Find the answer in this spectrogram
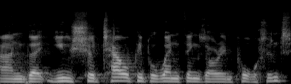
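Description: A man with a south Wales accent, fairly high pitch, ordinary pitch variation and a fairly quick pace, over a quiet background. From Wales, Pontypool. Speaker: retired broadcast journalist. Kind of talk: interview conversation.

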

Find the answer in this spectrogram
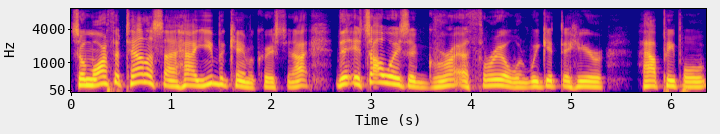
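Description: With an Alabama accent, a man talks at a fairly quick pace in a fairly high pitch against a quiet background. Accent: Southern US (Alabama). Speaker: church podcast host. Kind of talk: casual interview.

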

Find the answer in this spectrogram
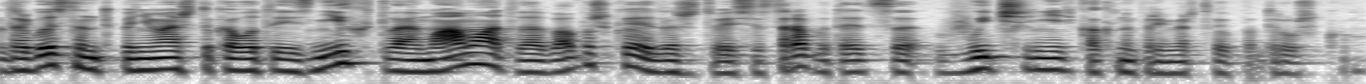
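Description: An ordinary speaking voice moves at a fairly quick pace with hardly any pauses. Its pitch varies in an ordinary way. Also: man, medium pitch for a man. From Russian provinces. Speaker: podcast co-host. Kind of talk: casual chat.

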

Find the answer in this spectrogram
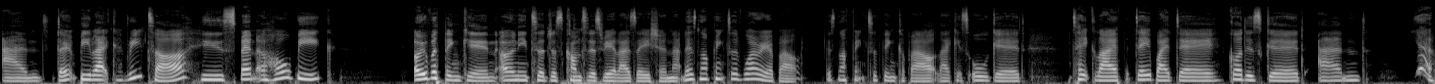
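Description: Lively intonation at a moderate pace, on a very clean, dry, close recording with a silent background and no echo. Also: woman, medium pitch for a woman. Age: 20s. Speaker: podcast host. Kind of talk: solo monologue to listeners; casual chat. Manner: animated.

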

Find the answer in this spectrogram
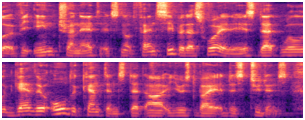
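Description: A man's fairly low voice with a French accent and ordinary pitch variation. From France. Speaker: school director. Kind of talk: online panel talk. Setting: online session.

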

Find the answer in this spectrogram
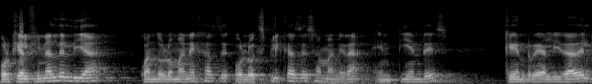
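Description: A man's medium-pitched speech carries audible room echo. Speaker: podcast host. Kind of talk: casual interview chat.

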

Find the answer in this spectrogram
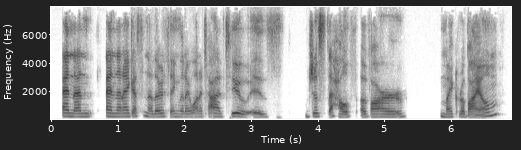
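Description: A woman with a Canadian accent talks at a moderate pace in an ordinary speaking voice of medium pitch, her intonation fairly even. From Toronto, Canada. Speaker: holistic nutritionist. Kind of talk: casual interview chat.

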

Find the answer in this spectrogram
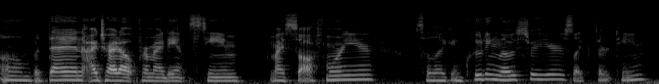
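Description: Speaking at a moderate pace, a woman uses an unremarkable speaking voice, fairly low in pitch with ordinary pitch variation. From Nebraska. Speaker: college student dancer. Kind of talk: casual chat.

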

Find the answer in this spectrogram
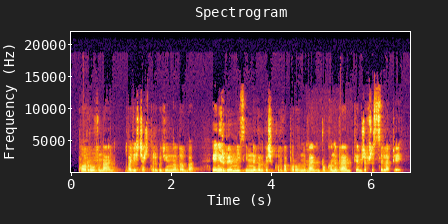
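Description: Man with an ordinary speaking voice, medium pitch, and a fairly quick pace. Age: 30s. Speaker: actor and singer. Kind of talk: casual chat.

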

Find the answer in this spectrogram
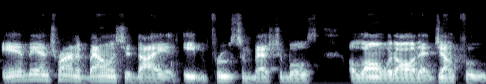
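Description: With a normal speaking voice, a man talks at medium pitch and a moderate pace. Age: 40s. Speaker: educator and keynote speaker. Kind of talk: interview.

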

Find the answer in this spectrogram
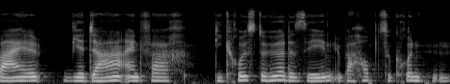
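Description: A woman's fairly low, monotone, flat voice on a very clean recording with a silent background. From Hesse, Germany (small village). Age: 30s. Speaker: startup accelerator program head. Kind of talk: interview. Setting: living room recording.

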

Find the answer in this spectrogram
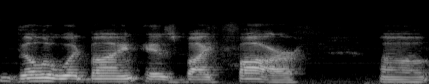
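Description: Using ordinary pitch variation at a medium pitch, a man talks with an American accent. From Western New York. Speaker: caterer, business owner. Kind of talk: podcast interview.

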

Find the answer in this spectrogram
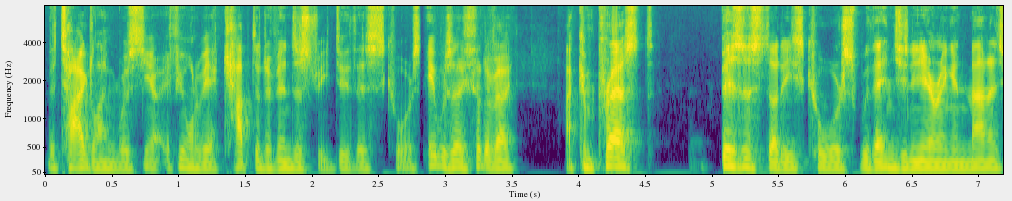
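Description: A man with a Belfast accent keeps his intonation fairly even. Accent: Belfast Northern Irish. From Northern Ireland, Belfast. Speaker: healthcare company CEO. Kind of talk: interview conversation.

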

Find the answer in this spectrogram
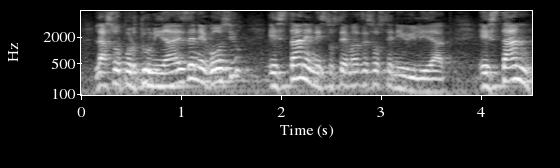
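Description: With audible room echo and noticeable background noise, a man speaks in an animated tone, his pitch fairly high and his intonation lively. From Colombia, Bogotá. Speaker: sustainability entrepreneur. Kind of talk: keynote presentation.

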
